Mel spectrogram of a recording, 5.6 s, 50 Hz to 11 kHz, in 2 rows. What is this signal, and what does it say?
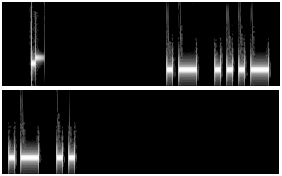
Morse code, heard as a keyed tone, about 20 wpm, 700 Hz. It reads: AVAI
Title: Build A Word - 4 Letters At A Time - 12-Letter Words - 20wpm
